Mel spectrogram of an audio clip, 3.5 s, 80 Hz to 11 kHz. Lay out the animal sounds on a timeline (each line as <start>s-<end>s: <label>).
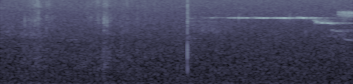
0.0s-3.5s: Red-eyed Vireo (Vireo olivaceus)
1.9s-3.5s: Black-throated Green Warbler (Setophaga virens)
